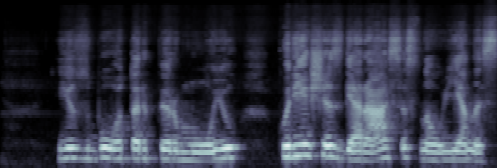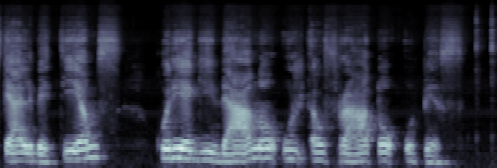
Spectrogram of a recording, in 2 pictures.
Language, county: Lithuanian, Kaunas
